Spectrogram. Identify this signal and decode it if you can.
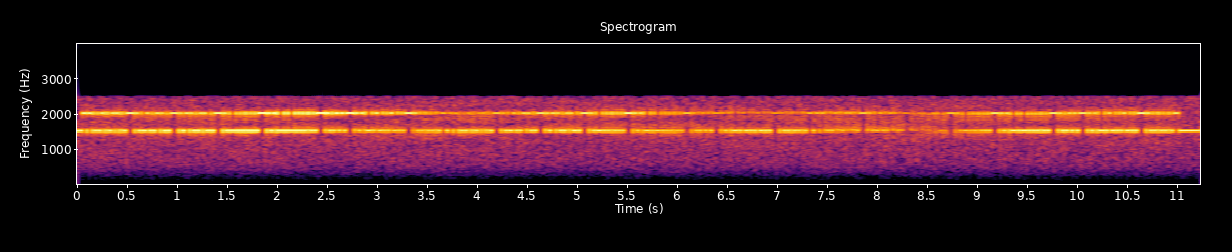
Two-tone teleprinter signal, about 500 Hz shift.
